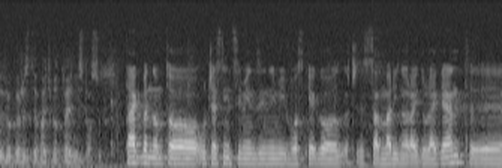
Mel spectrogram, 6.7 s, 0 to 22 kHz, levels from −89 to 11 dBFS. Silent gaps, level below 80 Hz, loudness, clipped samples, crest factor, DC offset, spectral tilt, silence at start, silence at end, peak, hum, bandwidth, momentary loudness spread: none; -50 dBFS; -22 LUFS; under 0.1%; 18 dB; under 0.1%; -7 dB/octave; 0 s; 0 s; -4 dBFS; none; over 20 kHz; 14 LU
